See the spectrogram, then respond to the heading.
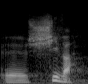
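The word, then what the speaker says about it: Siva: C'est Shiva. Oui, on peut le prononcer, c'est ça s'écrit S-I-V-A, mais ça se prononce effectivement comme ça, avec Brahma et Vishnu, évidemment.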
